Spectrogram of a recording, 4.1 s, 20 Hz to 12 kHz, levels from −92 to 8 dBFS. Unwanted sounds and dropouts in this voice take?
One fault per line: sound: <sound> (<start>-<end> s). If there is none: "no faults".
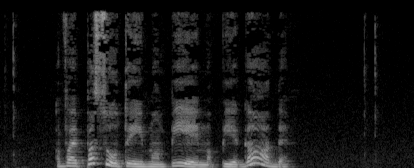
no faults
